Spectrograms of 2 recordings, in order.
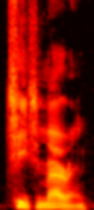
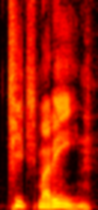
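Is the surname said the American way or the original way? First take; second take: American; original. First: The surname is said with a common American pronunciation. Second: The surname is said with its original pronunciation. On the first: This is how people in America usually say it. The speaker calls it wrong. "We always called him Cheech Marin" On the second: This is how the name is really pronounced. The speaker calls it right. "his name is actually pronounced Cheech Marin"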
